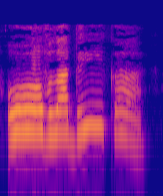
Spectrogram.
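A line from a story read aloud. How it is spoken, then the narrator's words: Loud. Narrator (Russian): громко сказал Хаджа Насреддин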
